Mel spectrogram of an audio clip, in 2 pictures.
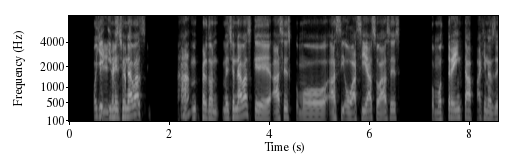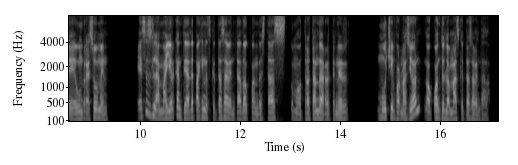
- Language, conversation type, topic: Spanish, podcast, ¿Qué estrategias usas para retener información a largo plazo?
- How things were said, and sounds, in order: none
